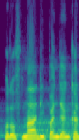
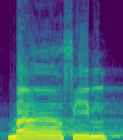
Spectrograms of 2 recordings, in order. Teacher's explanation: huruf Ma dipanjangkan dua harakat karena di depannya terdapat Alif Ma fil huruf Fi langsung kita sambung masuk ke huruf lam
